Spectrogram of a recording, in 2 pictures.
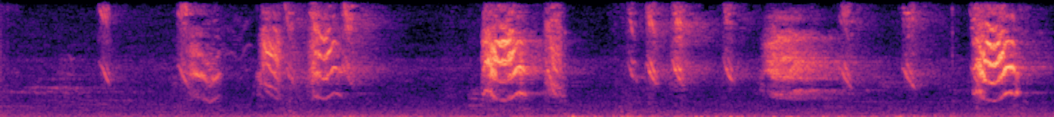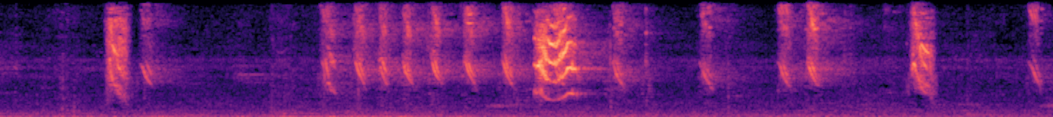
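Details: Female double-collared seedeater calling, used to excite males: scattered high chirps, short buzzes and clipped notes in irregular groups, with quiet gaps and faint low background noise.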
